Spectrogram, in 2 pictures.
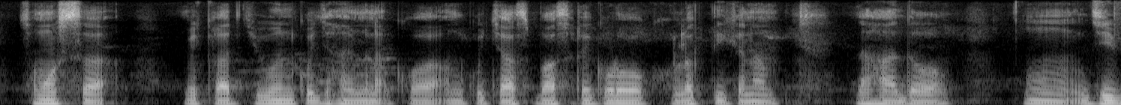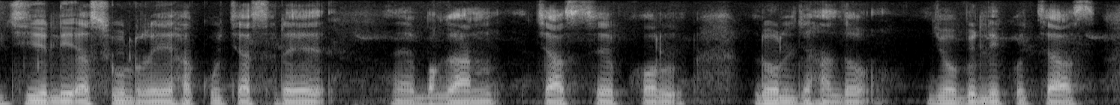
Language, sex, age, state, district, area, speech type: Santali, male, 30-45, West Bengal, Jhargram, rural, spontaneous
